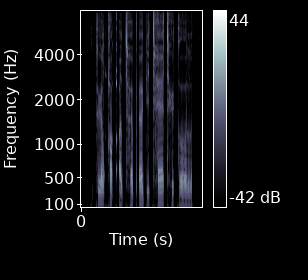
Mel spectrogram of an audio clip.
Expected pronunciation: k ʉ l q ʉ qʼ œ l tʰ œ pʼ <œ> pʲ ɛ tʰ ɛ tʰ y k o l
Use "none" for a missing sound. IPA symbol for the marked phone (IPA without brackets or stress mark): œ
